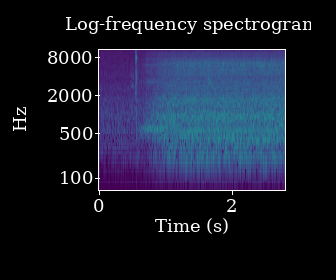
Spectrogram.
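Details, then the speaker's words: Blower motor runs smoothly when jumped directly from the 12 V starting battery, a click then a steady airy rush, but won't run plugged into its harness even after a new blower motor resistor; motor itself is fine. "that motor runs fine but when you plug it back in to the plug-in where it goes it won't run you can hear it running it's running beautiful the motor is running beautiful"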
